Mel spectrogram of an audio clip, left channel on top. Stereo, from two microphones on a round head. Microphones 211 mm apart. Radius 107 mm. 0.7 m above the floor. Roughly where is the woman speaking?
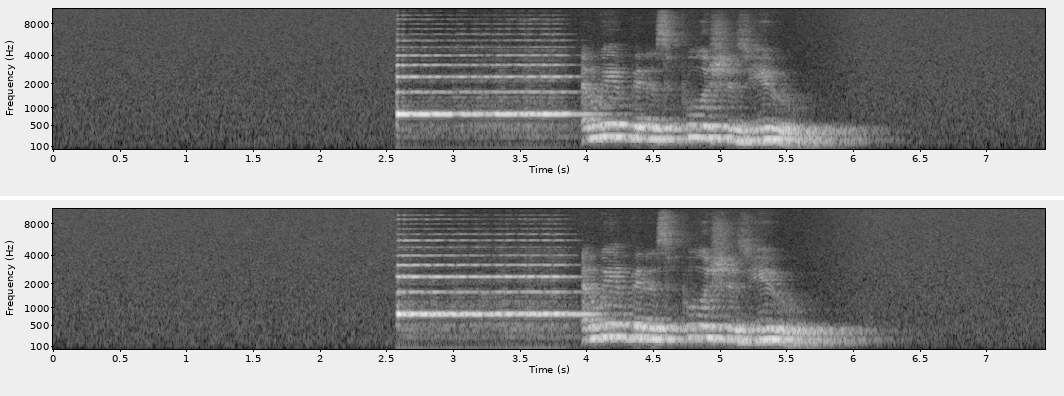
Left.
